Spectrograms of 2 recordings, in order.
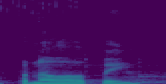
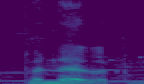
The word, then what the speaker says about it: Penelope: is that short for penelope officially yes but i never can use it four syllables penelope sounds a little ostentatious coming out of the mouth don't you think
